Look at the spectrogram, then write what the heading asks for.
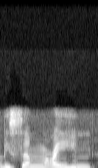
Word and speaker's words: بِسَمْعِهِمْ: Allahu لَذَهَبَ بِسَمْعِهِمْ Seen pronounced like a whistle sound.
